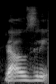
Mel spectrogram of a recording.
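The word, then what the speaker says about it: Wriothesley: are William Herbert and Henry rousely I believe that is how the name is pronounced now these two people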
